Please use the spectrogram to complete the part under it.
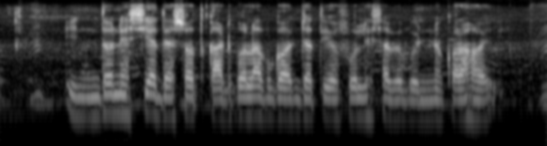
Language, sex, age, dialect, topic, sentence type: Bengali, male, 18-24, Rajbangshi, agriculture, statement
